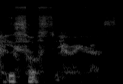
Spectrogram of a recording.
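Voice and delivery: barely voiced whisper; whispered aside. Real, not acted. Confiding about a serious friend, whispered.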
